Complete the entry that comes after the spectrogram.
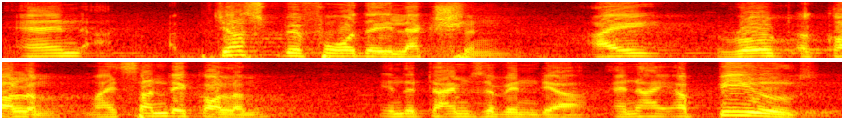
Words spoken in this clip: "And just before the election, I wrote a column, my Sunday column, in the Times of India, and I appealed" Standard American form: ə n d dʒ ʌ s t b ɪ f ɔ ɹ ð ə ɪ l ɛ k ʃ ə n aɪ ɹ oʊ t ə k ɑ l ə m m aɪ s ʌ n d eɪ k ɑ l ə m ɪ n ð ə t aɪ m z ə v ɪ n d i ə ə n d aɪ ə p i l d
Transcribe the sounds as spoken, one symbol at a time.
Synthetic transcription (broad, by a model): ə n d dʒ ʌ s t b ɪ f ɔ ɹ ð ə ɪ l ɛ k ʃ ə n aɪ ɹ oʊ t ə k ɑ l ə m m aɪ s ʌ n d eɪ k ɑ l ə m ɪ n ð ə t aɪ m z ə v ɪ n d i ə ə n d aɪ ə p i l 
